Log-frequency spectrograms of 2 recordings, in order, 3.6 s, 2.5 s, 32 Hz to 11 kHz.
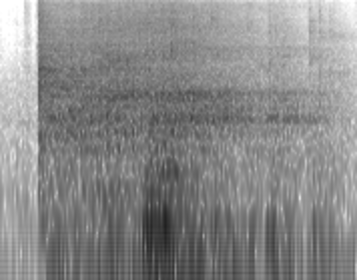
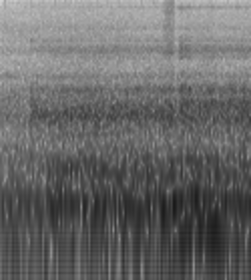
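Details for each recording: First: Long-stored Mustang Mach 1 V8 with new fuel work and boost gauges: the starter churns steadily for a few seconds but it never catches. Crank, no start while the fuel is still priming. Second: Ford Mustang Mach 1 V8 revived after sitting under a tarp: deep, even idle burble with a slight supercharger-like whine on top, no knocks or misses; idling smoothly and healthy.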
